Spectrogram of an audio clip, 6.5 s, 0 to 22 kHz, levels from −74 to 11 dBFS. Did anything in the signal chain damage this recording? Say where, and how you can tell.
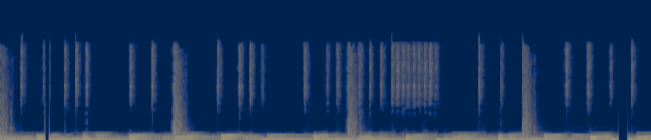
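Yes. Two silences, at 0.44 to 0.51 s and 6.18 to 6.28 s, resume as though the sound had kept running underneath. This points to a likely Bluetooth dropout on the wireless playback link: late packets were discarded, muting output until valid data arrived.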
